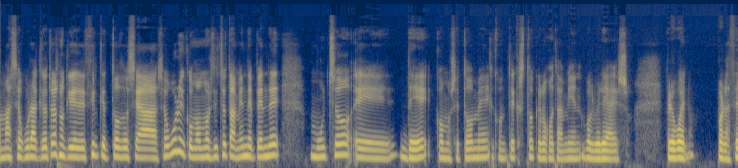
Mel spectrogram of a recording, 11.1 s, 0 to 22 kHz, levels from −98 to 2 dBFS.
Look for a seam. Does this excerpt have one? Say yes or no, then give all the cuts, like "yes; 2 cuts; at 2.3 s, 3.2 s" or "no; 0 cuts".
yes; 1 cut; at 7.3 s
